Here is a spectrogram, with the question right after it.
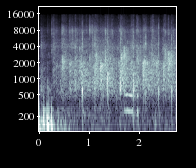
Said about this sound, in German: Das war eine sehr ehrliche Antwort. Ja, da kann man mal Applaus dafür geben, oder?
